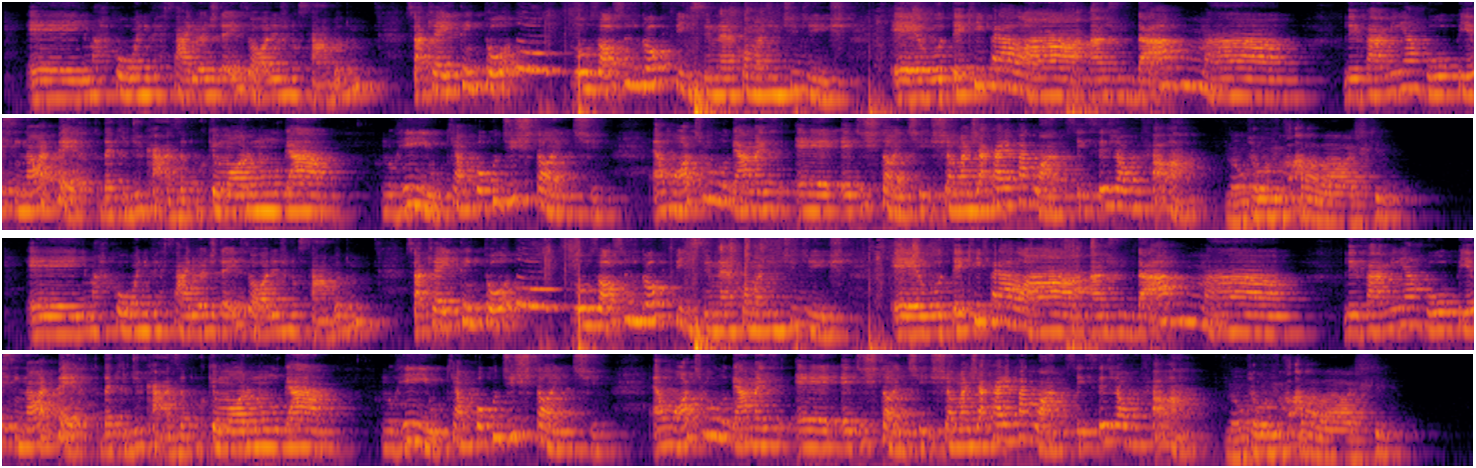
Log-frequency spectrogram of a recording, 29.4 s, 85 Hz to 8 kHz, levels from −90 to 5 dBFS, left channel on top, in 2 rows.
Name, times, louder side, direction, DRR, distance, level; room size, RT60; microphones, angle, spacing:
voice 1, 0.2-12.8 13.4-18.0 18.5-26.6 27.2-27.7, equal, 10° right, 4 dB, 3.8 m, -25 dB
sound 1, 5.2-11.6, right 1 dB, 55° right, 1.7 m, -30 dB
voice 2, 26.9-28.5, left 1 dB, 15° left, -1 dB, 2.7 m, -28 dB
23.5 x 15.5 x 3.7 m, 0.68 s
head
